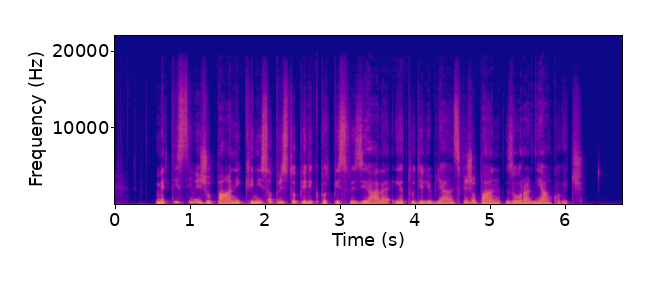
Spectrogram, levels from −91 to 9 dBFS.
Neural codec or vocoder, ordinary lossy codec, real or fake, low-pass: autoencoder, 48 kHz, 32 numbers a frame, DAC-VAE, trained on Japanese speech; none; fake; 19.8 kHz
